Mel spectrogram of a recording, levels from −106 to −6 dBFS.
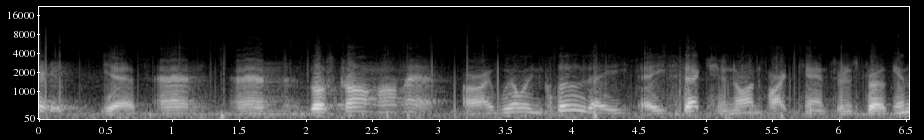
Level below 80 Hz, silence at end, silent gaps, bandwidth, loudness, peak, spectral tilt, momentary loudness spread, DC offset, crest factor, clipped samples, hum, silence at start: -60 dBFS; 0 s; none; 3.9 kHz; -35 LUFS; -14 dBFS; -8 dB/octave; 10 LU; under 0.1%; 20 dB; under 0.1%; none; 0 s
